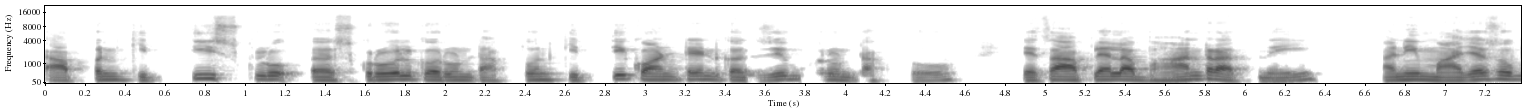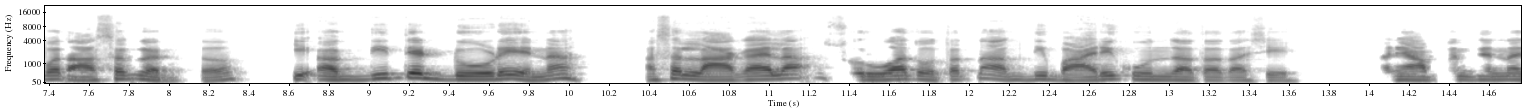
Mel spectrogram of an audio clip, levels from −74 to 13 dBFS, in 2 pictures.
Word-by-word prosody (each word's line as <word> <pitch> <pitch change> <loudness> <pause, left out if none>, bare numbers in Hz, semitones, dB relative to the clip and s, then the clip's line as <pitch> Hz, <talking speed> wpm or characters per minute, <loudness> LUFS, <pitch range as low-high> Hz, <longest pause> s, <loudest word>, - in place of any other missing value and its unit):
आपण 110 +5 -2
किती 115 +11 -6
स्क्लो 150 -4 -3 0.2
अ, 120 - +1
स्क्रॉल 135 +5 +1
करून 120 -3 -1
टाकतो 105 +2 -7
आणि 130 -1 -4
किती 115 +7 -4
कंटेंट, 135 +1 0
कन्झ्यम 120 +5 -4
करून 125 -4 -6
टाकतो 105 +2 -11 0.4
त्याचा 120 +3 +2
आपल्याला 130 +2 +4
भान 125 +6 -1
राहत - - +3
नाही 105 +7 -7 0.3
आणि 130 +4 +1
माझ्यासोबत 140 +6 +1
असं 120 +7 +1
घडतं, 110 -3 -2 0.3
की - - +1
अगदी 130 +9 -1
ते 205 - +11
डोळे 145 +2 +5
ना 160 +10 -1 0.4
असं 125 +7 +1
लागायला 140 +6 +5
सुरुवात 145 +2 +2
होतात 135 +1 -3
ना - - -1
अगदी 135 +2 -3
बारीक 125 +7 +1
होऊन 135 -2 -3
जातात 120 -2 -1
असे 110 -1 -10 0.5
आणि 130 +2 -5
आपण 130 +2 -2
त्यांना 135 +1 -1
130 Hz, 165 wpm, -22 LUFS, 115-145 Hz, 0.5 s, ते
